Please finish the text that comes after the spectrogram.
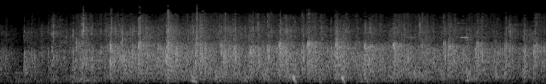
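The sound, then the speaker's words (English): An audience applauds volunteers, clapping steadily for several seconds, a dense, even patter of many hands with no voices over it, holding at a moderate level throughout. “Carl and Fabian can stand up and get a round of applause.”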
